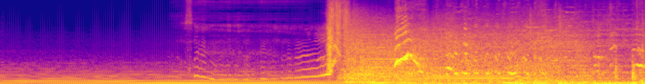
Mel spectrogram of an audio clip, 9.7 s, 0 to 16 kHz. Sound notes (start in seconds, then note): 4.9 dramatic music; 4.9 doll shouting; 5.8 girls screaming; 5.9 elf laughing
